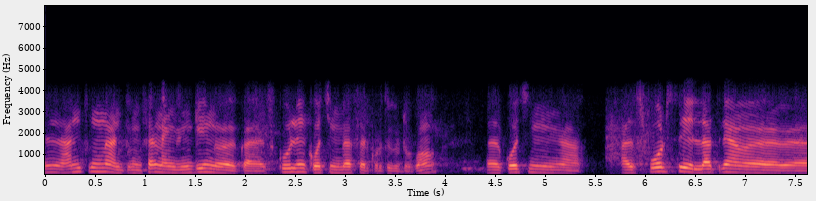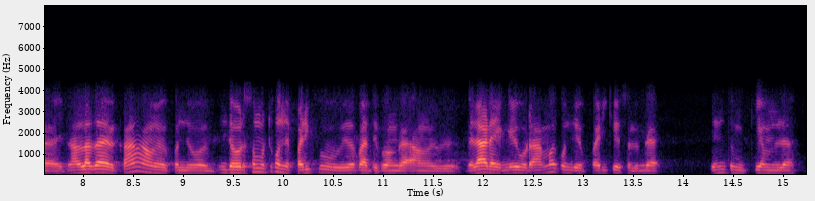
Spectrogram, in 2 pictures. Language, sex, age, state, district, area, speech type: Tamil, male, 18-30, Tamil Nadu, Perambalur, urban, conversation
